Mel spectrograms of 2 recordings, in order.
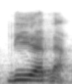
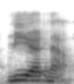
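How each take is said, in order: The two takes are said the same way.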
